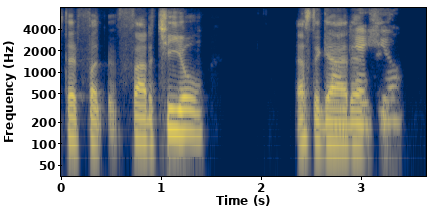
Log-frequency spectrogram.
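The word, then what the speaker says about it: Fontecchio: How you pronounce that? Fantaccio? That's the guy Fantatio.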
